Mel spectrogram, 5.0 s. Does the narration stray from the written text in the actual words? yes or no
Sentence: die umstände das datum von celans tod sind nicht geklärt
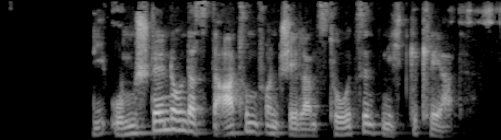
yes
